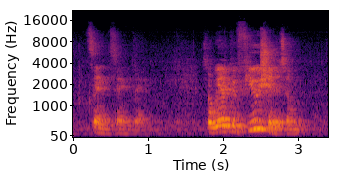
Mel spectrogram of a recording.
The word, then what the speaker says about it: Confucianism: So we have Confucianism, not confusionism but Confucianism.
